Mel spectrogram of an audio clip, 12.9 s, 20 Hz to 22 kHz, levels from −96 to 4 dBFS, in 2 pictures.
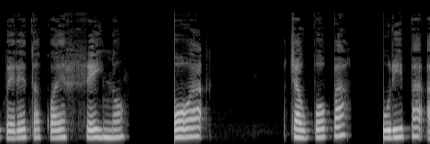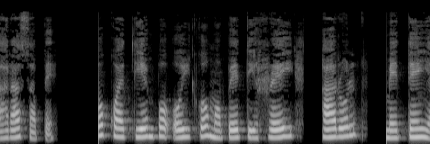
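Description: Clipped start after a pause at 2.57, 5.70, 7.87, 11.24 and 12.19 s: the output wakes late after each 0.3–0.7 s silence, so roughly 55–61 ms of each word's onset is swallowed.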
